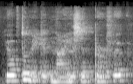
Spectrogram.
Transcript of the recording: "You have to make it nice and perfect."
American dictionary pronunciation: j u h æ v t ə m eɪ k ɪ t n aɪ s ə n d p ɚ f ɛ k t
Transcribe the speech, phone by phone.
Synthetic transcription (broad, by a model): j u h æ f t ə m eɪ k ɪ t n aɪ s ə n p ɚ f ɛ k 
